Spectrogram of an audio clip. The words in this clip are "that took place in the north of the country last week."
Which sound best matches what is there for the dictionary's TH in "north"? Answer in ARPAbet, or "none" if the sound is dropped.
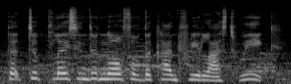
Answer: TH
